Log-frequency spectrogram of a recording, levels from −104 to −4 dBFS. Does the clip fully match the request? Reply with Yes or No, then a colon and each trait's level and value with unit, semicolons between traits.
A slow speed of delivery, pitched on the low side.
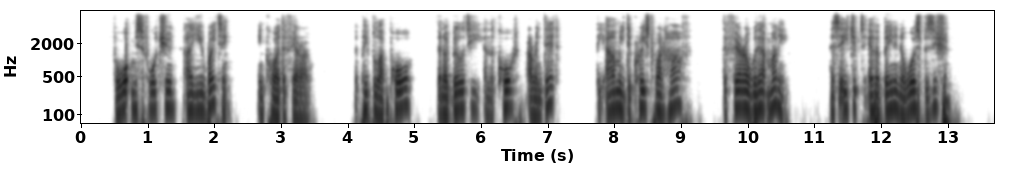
No: average, 165 wpm; low, 125 Hz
